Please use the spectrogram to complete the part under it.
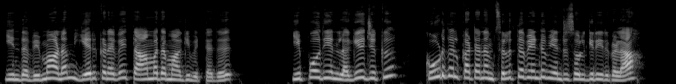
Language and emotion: Tamil, angry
